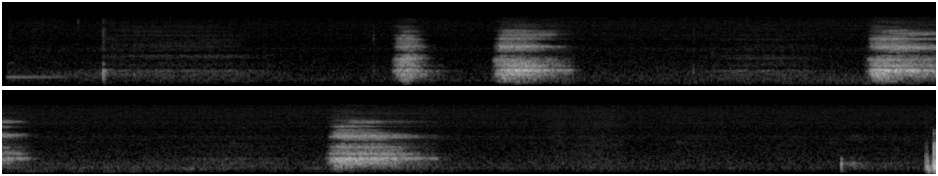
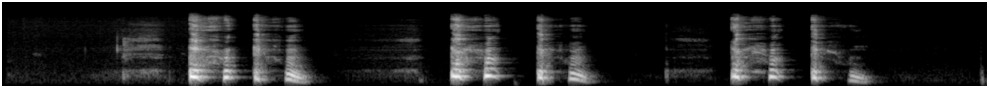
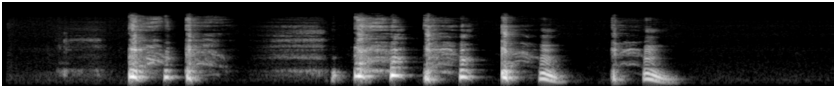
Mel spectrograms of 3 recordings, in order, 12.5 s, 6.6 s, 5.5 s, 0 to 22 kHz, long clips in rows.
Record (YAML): exhalation_length: 12.5 s
exhalation_amplitude: 2763
exhalation_signal_mean_std_ratio: 0.33
three_cough_length: 6.6 s
three_cough_amplitude: 21894
three_cough_signal_mean_std_ratio: 0.27
cough_length: 5.5 s
cough_amplitude: 22920
cough_signal_mean_std_ratio: 0.3
survey_phase: alpha (2021-03-01 to 2021-08-12)
age: 65+
gender: Female
wearing_mask: 'No'
symptom_cough_any: true
symptom_headache: true
smoker_status: Never smoked
respiratory_condition_asthma: false
respiratory_condition_other: false
recruitment_source: REACT
submission_delay: 2 days
covid_test_result: Negative
covid_test_method: RT-qPCR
